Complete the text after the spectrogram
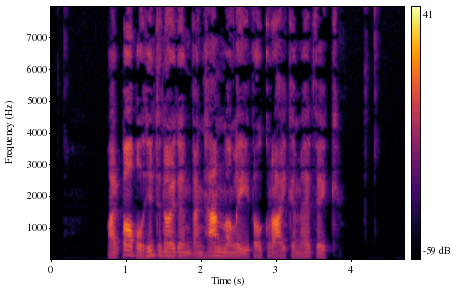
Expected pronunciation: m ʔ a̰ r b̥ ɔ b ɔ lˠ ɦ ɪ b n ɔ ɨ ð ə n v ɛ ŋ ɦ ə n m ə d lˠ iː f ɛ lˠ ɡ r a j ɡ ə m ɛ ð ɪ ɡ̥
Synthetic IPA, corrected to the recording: m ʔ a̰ r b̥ ɔ b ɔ lˠ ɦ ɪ d n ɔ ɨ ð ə n v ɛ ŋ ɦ a n m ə n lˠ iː v ɛ lˠ ɡ r a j ɡ ə m ɛ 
